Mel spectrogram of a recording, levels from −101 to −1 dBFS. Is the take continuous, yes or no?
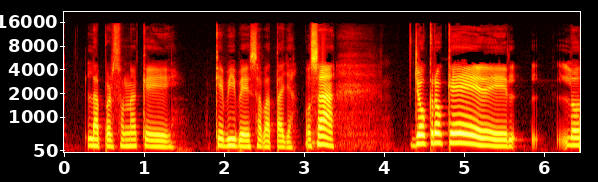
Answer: yes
